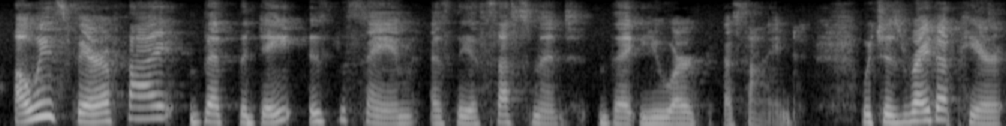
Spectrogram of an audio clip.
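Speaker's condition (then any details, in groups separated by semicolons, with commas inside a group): No condition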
